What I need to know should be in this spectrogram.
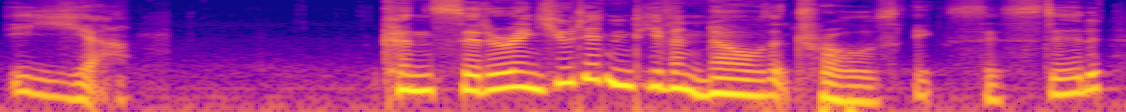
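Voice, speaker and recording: A woman voicing a low, scornful cave troll. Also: dark tone. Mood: lecturing. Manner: scornful, lecturing, deliberate. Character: large territorial female cave troll, scornful. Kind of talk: ASMR audio roleplay.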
